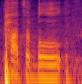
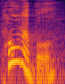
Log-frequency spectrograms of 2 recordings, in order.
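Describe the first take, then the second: First: It is pronounced in an unfamiliar, possibly British way. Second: It is pronounced in the speaker's usual way. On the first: Someone else said it this way. The speaker calls it wrong. "I just heard Senator Potter say potable water. So I was like, is that a British way of saying it?" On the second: This is how the speaker says it. The speaker calls it right. "Because it's potable, right?"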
